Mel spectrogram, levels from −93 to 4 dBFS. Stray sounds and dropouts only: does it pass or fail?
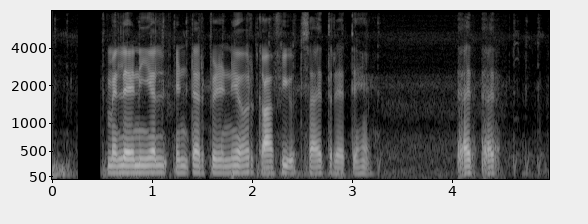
fail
